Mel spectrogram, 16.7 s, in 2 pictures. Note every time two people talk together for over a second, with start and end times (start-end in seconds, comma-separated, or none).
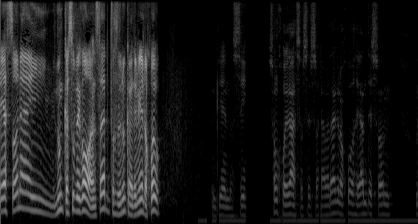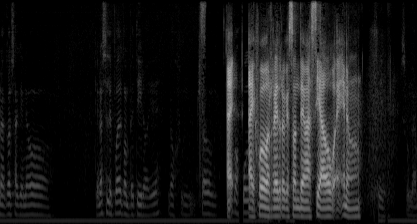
12.9-14.3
